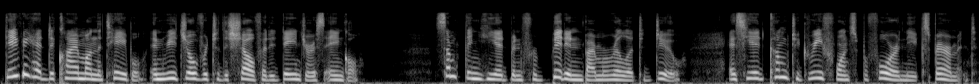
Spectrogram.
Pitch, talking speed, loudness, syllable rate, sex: 240 Hz, 225 wpm, -18 LUFS, 6.4 syllables/s, female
